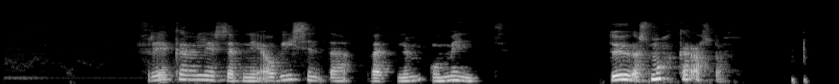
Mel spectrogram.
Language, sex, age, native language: Icelandic, female, 40-49, Icelandic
